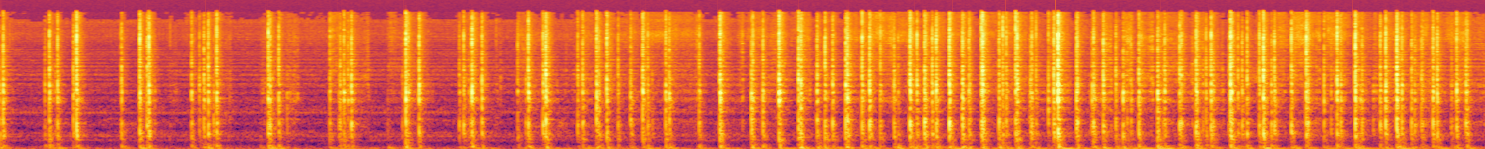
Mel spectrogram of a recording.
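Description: Long blue nails tap quickly across the top of a large, flat, black glossy cardboard Morphe eyeshadow palette box lying on a table. Short, dry, clicky taps with a soft low thump come in spaced bursts at first, then build into a steady, rapid, continuous patter from about six seconds on.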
